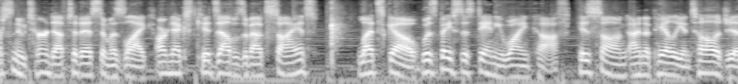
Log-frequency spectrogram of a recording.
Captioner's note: clap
